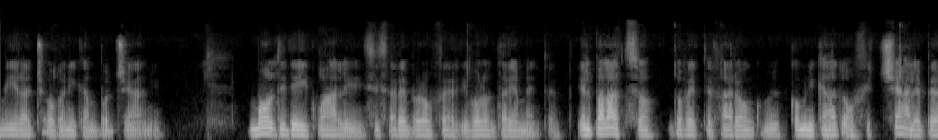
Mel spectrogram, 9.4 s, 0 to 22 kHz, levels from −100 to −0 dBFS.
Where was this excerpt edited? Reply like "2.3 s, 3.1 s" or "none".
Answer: 5.7 s, 7.9 s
